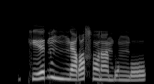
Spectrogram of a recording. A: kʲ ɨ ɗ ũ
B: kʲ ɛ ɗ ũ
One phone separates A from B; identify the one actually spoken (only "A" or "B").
B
